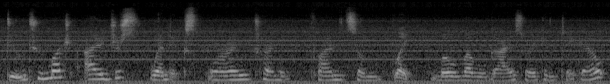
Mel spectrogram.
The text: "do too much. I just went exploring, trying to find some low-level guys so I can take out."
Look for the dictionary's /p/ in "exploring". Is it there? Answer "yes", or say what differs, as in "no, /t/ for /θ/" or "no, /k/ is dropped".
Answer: yes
